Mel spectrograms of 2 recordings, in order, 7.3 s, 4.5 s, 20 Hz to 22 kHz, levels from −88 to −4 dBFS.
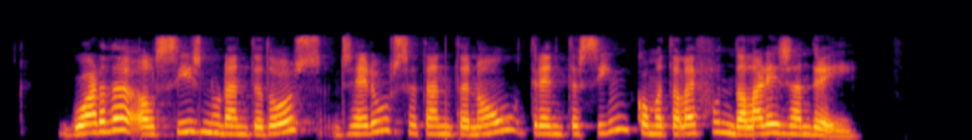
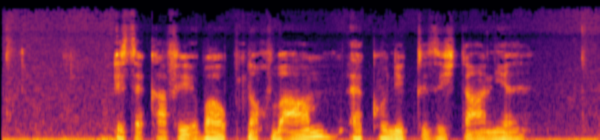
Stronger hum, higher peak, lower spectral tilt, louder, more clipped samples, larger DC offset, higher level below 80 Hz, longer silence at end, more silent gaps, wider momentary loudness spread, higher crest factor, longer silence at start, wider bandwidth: neither; about the same, -2 dBFS vs 0 dBFS; second, -3.5 dB/octave vs -5.5 dB/octave; about the same, -17 LUFS vs -16 LUFS; neither; neither; second, -64 dBFS vs -30 dBFS; first, 0.85 s vs 0 s; neither; second, 9 LU vs 15 LU; about the same, 16 dB vs 16 dB; first, 0.5 s vs 0 s; second, 7.8 kHz vs 16.5 kHz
